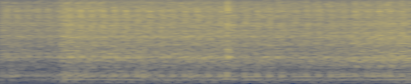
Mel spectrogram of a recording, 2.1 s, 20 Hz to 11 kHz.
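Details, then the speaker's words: Triumph T140 Bonneville twin on first start after hot-wiring, idling raggedly with uneven firing while still cold, not yet settled; owner plans to run it longer to see if it warms and smooths out. "what I need to do next is just concentrate on making it that little bit happier with life possibly run it for a bit longer see if it warms up and settles"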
